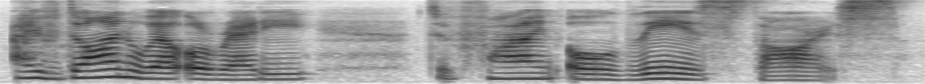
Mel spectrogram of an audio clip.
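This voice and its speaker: A woman voicing a plucky, determined young boy space adventurer from a storybook, speaking in an earnest, deliberate way. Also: mid-range voice, a little hiss or hum, natural voice.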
